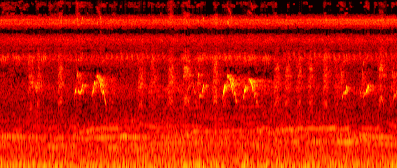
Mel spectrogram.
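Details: Wild sooty-headed bulbul perched on the highest branch, singing very actively: short bubbly slurred phrases in quick pairs, repeated about every two seconds, over a steady high insect drone and low rumbling background noise.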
